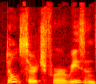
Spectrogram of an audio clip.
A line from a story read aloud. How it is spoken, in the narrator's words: said the Harvester, in his gentlest tones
